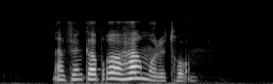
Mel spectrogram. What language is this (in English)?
Norwegian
